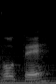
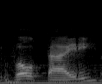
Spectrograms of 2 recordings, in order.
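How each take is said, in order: First: The name is said with its actual pronunciation. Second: The name is read the way it is written. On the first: "mas se pronuncia Voltaire" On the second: "na verdade se escreve Voltaire, né, em português"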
